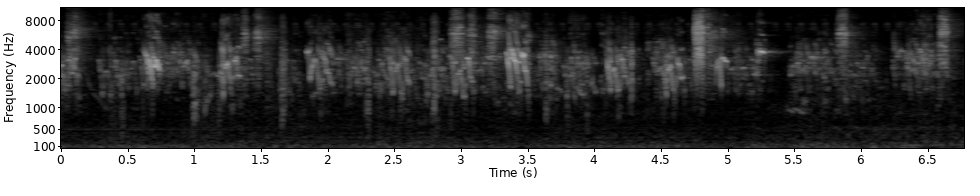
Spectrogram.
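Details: Budgies in noisy chorus, giving rapid scratchy squawks and chirps in uneven bursts, with louder peaks every second or so over a steady warbling background.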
